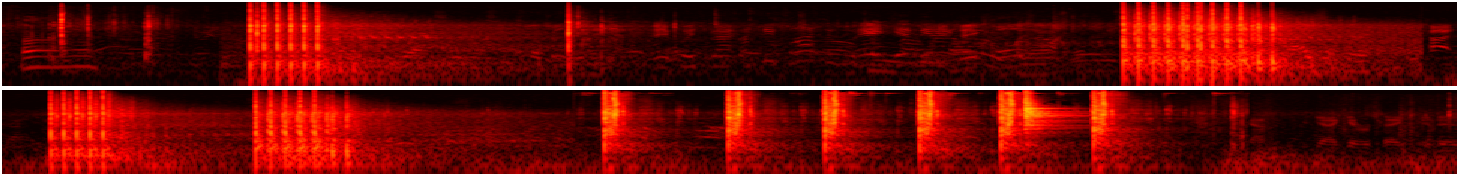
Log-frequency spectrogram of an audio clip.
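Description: Automatic gunfire laying down suppressing fire: a short burst about two seconds in, a longer burst around eight seconds, two more bursts soon after, then a quick string of single shots near the end, each trailing off in echo.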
